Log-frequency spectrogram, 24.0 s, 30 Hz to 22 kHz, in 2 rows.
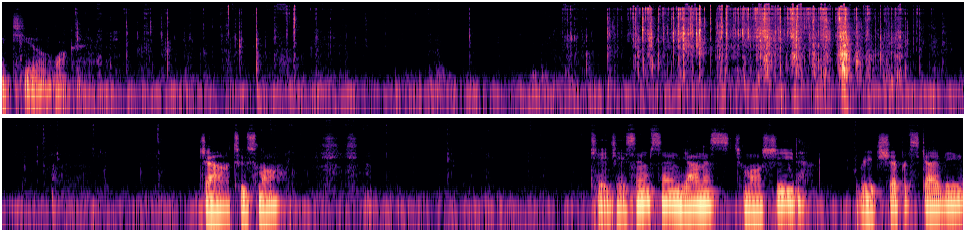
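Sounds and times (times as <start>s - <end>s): card pack wrapper tearing: 7.0s - 11.8s.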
